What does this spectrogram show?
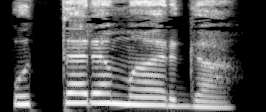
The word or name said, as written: ಉತ್ತರಮಾರ್ಗ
